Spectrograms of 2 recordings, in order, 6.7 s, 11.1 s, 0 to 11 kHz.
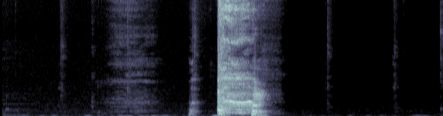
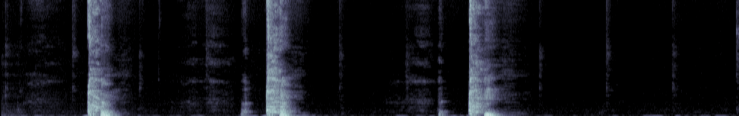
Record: {"cough_length": "6.7 s", "cough_amplitude": 32768, "cough_signal_mean_std_ratio": 0.27, "three_cough_length": "11.1 s", "three_cough_amplitude": 32768, "three_cough_signal_mean_std_ratio": 0.25, "survey_phase": "beta (2021-08-13 to 2022-03-07)", "age": "65+", "gender": "Male", "wearing_mask": "No", "symptom_none": true, "smoker_status": "Ex-smoker", "respiratory_condition_asthma": false, "respiratory_condition_other": false, "recruitment_source": "REACT", "submission_delay": "0 days", "covid_test_result": "Negative", "covid_test_method": "RT-qPCR"}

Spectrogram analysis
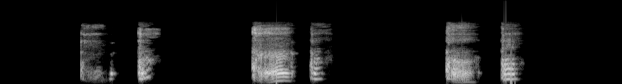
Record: {"three_cough_length": "6.2 s", "three_cough_amplitude": 32399, "three_cough_signal_mean_std_ratio": 0.34, "survey_phase": "beta (2021-08-13 to 2022-03-07)", "age": "45-64", "gender": "Female", "wearing_mask": "No", "symptom_shortness_of_breath": true, "symptom_fatigue": true, "symptom_other": true, "symptom_onset": "13 days", "smoker_status": "Ex-smoker", "respiratory_condition_asthma": false, "respiratory_condition_other": false, "recruitment_source": "REACT", "submission_delay": "2 days", "covid_test_result": "Negative", "covid_test_method": "RT-qPCR", "influenza_a_test_result": "Unknown/Void", "influenza_b_test_result": "Unknown/Void"}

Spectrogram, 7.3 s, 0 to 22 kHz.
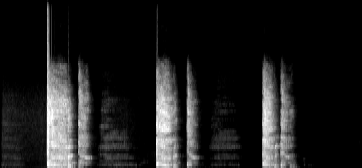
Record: {"three_cough_length": "7.3 s", "three_cough_amplitude": 32768, "three_cough_signal_mean_std_ratio": 0.34, "survey_phase": "beta (2021-08-13 to 2022-03-07)", "age": "18-44", "gender": "Female", "wearing_mask": "No", "symptom_new_continuous_cough": true, "symptom_runny_or_blocked_nose": true, "symptom_sore_throat": true, "symptom_fatigue": true, "symptom_headache": true, "smoker_status": "Never smoked", "respiratory_condition_asthma": false, "respiratory_condition_other": false, "recruitment_source": "Test and Trace", "submission_delay": "1 day", "covid_test_result": "Positive", "covid_test_method": "LFT"}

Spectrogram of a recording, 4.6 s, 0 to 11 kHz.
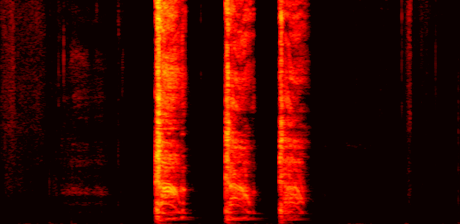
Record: {"three_cough_length": "4.6 s", "three_cough_amplitude": 7045, "three_cough_signal_mean_std_ratio": 0.3, "survey_phase": "alpha (2021-03-01 to 2021-08-12)", "age": "18-44", "gender": "Female", "wearing_mask": "No", "symptom_none": true, "smoker_status": "Ex-smoker", "respiratory_condition_asthma": false, "respiratory_condition_other": false, "recruitment_source": "REACT", "submission_delay": "1 day", "covid_test_result": "Negative", "covid_test_method": "RT-qPCR"}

